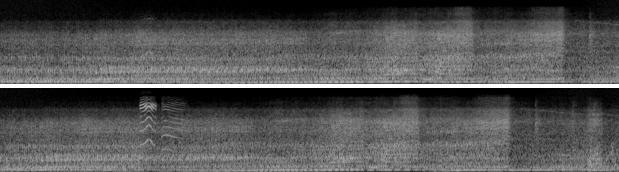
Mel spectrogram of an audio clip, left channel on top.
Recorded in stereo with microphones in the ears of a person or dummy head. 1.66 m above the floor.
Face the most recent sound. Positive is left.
turn(degrees=-25)  # may be behind; listen again after turning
